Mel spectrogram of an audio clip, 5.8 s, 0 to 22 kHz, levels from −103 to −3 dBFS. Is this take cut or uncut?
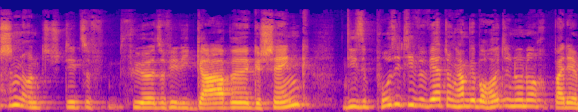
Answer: uncut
